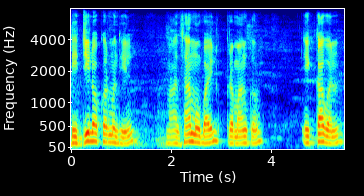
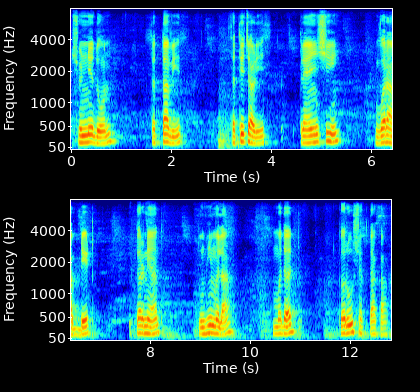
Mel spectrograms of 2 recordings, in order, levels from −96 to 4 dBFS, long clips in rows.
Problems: constant background noise, background conversations at intervals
